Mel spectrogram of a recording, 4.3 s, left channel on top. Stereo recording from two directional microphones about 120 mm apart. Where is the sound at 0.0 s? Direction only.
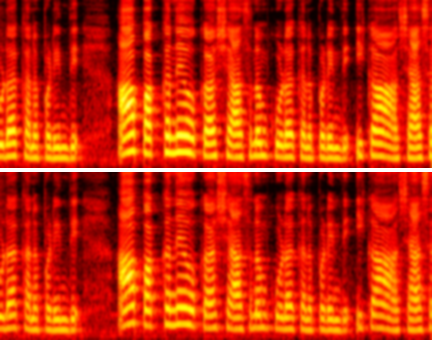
35° left (ahead or behind).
